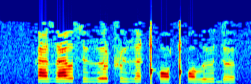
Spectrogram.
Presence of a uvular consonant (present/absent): absent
